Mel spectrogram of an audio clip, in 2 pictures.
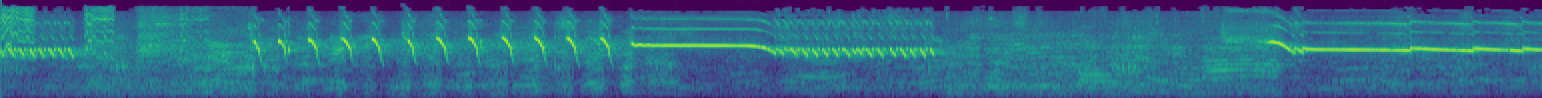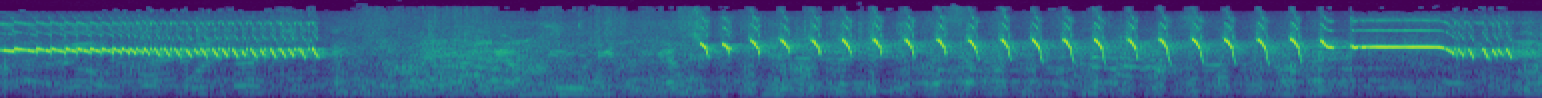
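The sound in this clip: Warbling trills from a toy canary whistle, offered for children, imitate birdsong in long rapid bursts of high chirping, with steady high whistled tones between them.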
